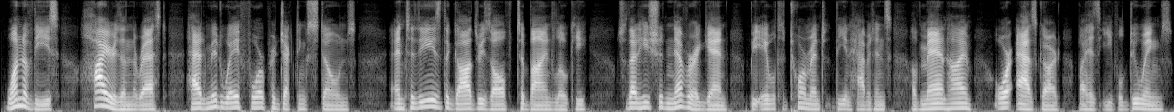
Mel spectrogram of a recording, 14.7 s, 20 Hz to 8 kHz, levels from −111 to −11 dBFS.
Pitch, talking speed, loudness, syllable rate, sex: 115 Hz, 170 wpm, -24 LUFS, 5.2 syllables/s, male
